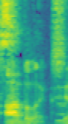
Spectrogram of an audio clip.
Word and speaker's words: Obelix: Obelix? – Obelix, yeah.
